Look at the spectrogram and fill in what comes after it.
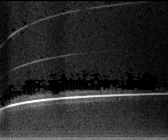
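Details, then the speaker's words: Charging tone of an automated external defibrillator (AED) in a training demonstration, charging for another shock when a shockable rhythm persists: a pure high tone rising steadily in pitch. "If the patient still has a shockable rhythm, the Vital Link will charge itself for another shock. >> Charging."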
